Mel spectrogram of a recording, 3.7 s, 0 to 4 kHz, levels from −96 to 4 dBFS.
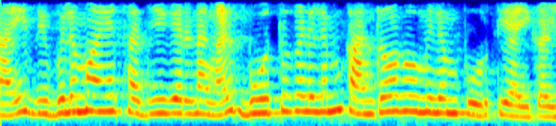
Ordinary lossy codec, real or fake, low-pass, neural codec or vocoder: none; fake; 3.6 kHz; autoencoder, 48 kHz, 128 numbers a frame, DAC-VAE, trained on Japanese speech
